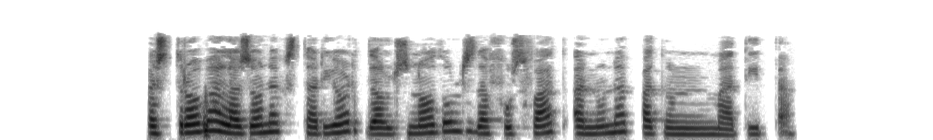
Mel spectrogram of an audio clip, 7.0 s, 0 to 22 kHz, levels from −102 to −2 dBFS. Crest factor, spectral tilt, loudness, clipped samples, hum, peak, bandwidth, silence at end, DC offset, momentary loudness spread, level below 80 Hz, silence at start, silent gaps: 16 dB; -5 dB/octave; -17 LUFS; under 0.1%; none; -2 dBFS; 8 kHz; 1.05 s; under 0.1%; 11 LU; -58 dBFS; 1.1 s; 4.77-4.82 s, 5.77-5.82 s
